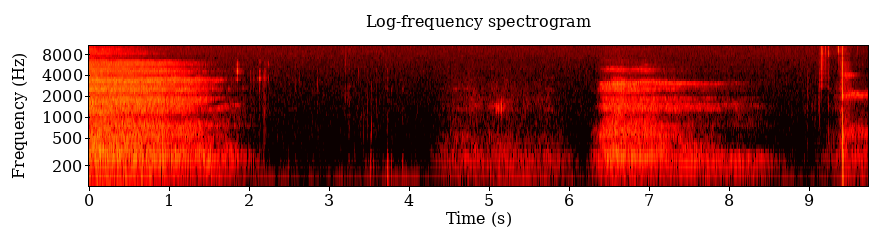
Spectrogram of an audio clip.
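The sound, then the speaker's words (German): Slow, deep breathing in and out during a guided relaxation exercise: long, soft, airy rushes of breath separated by a quieter stretch, with no talking and a few faint clicks near the end. “Und atme tief ein und aus.”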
